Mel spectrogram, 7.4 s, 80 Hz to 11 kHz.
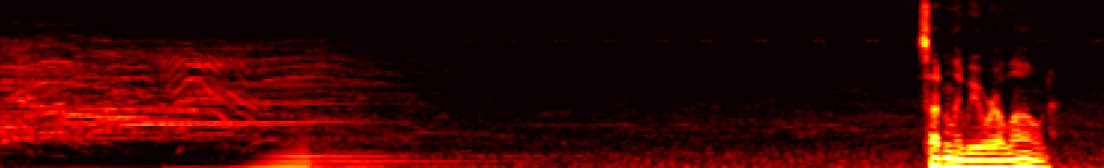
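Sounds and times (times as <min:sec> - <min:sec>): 
muffled crowd shouting and cheering outside in a parking lot: 0:00.0 - 0:03.2
traffic: 0:00.0 - 0:07.3
wind: 0:01.1 - 0:07.3
speech: 0:06.2 - 0:07.1.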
